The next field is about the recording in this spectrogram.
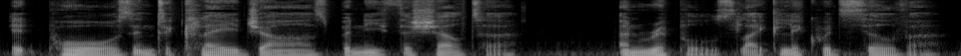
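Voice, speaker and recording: A man narrating a bedtime history story in a calm, soft-spoken, even manner, addressing the listener as "you". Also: deep voice, normal speed, no room sound.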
